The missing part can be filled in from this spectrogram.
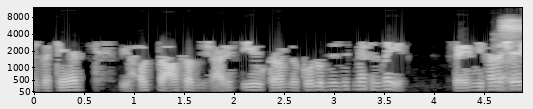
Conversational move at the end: listening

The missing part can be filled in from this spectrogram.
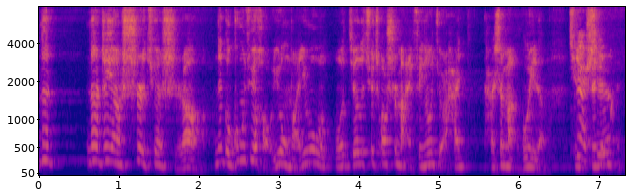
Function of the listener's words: listening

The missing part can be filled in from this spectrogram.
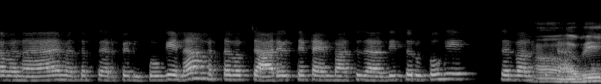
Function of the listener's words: taking over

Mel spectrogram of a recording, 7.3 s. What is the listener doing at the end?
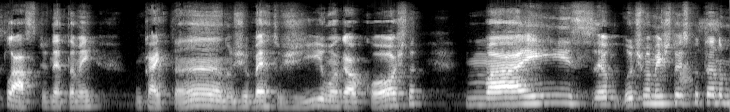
listening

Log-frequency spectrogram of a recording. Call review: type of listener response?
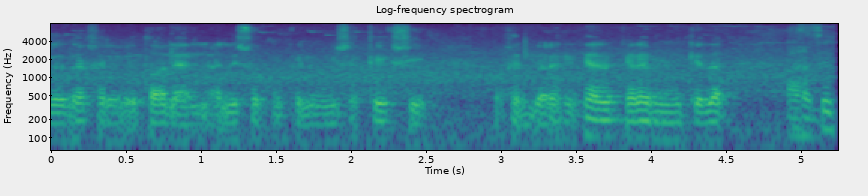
listening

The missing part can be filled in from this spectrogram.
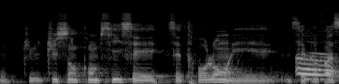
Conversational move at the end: listening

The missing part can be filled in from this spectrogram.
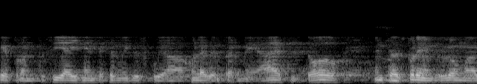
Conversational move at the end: listening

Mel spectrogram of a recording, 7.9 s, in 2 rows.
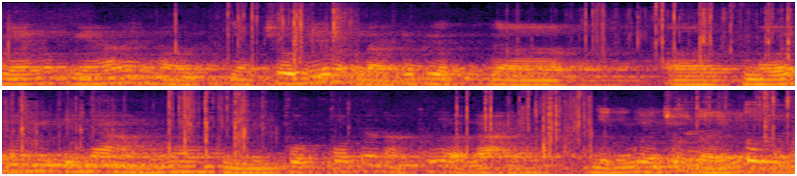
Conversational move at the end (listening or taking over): taking over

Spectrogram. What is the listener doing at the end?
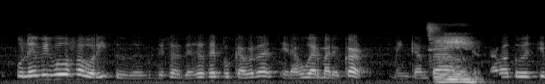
listening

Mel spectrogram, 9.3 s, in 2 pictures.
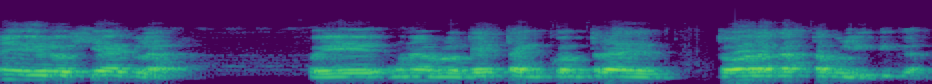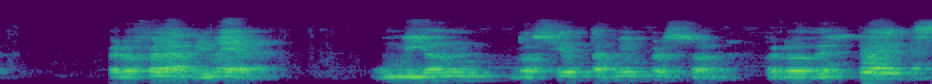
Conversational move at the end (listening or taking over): listening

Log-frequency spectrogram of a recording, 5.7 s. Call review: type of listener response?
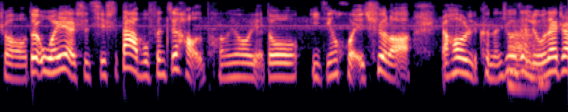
listening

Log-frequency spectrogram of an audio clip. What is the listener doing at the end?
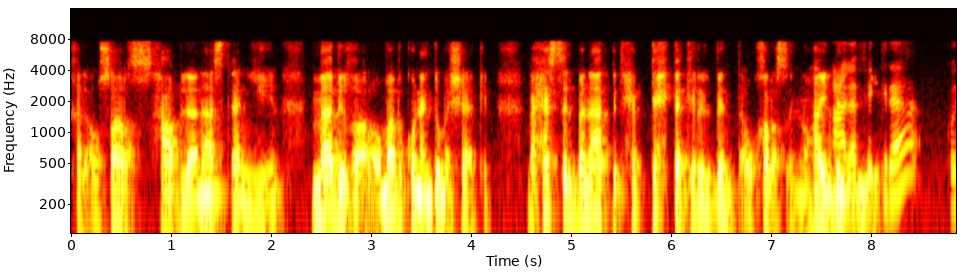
taking over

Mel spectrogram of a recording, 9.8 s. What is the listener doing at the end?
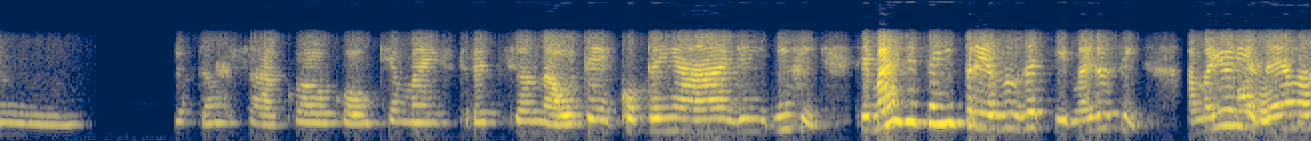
listening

